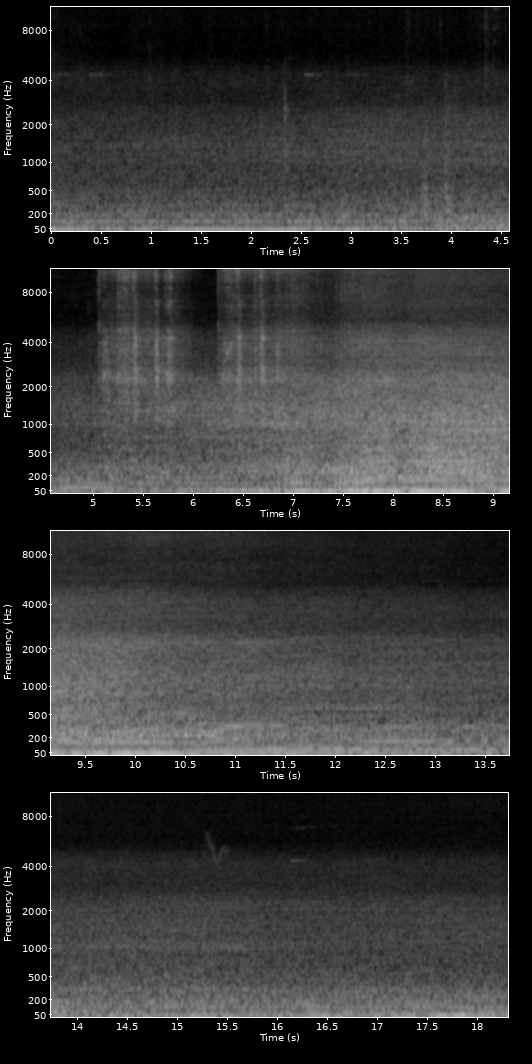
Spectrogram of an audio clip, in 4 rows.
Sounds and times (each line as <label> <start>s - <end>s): Traffic Sound 3.2s - 18.3s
